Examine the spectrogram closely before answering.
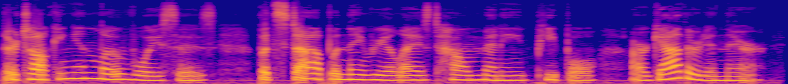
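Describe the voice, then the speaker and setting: A woman's voice: medium pitch, fairly even intonation, unhurried, vocal fry, warm tone, no room sound. A woman reading fiction aloud as an audiobook narrator, in a scripted storytelling style.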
